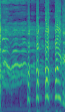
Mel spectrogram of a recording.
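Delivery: high burst of laughter. Real, not acted.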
